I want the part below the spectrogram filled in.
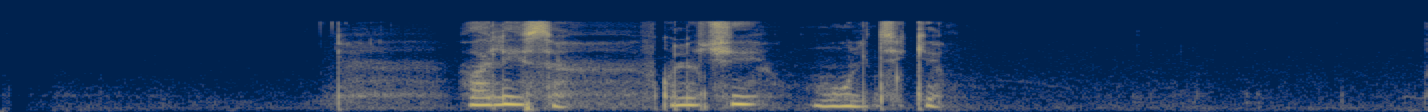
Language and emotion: Russian, sad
